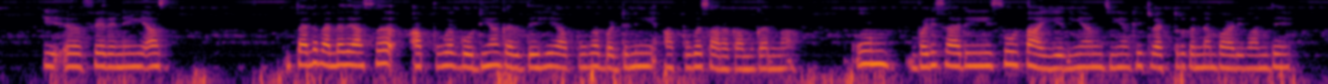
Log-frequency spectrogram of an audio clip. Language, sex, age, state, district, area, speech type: Dogri, female, 30-45, Jammu and Kashmir, Reasi, rural, spontaneous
